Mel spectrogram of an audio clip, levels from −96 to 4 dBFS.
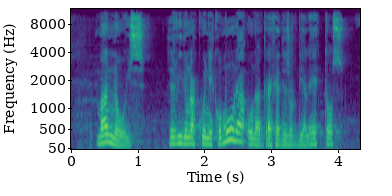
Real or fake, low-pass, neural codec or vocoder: real; 10.8 kHz; none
